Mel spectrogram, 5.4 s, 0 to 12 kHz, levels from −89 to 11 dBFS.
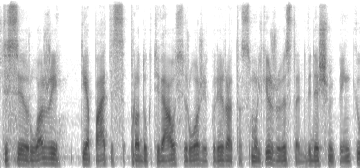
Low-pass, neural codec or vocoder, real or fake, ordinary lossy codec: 10.8 kHz; none; real; Opus, 64 kbps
